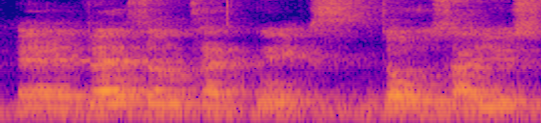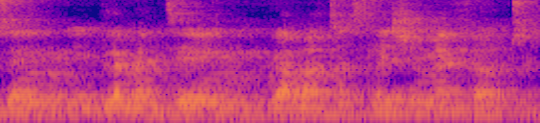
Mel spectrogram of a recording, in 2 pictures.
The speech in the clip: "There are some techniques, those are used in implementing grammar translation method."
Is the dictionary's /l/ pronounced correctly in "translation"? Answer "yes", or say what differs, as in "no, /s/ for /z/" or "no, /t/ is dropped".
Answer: yes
